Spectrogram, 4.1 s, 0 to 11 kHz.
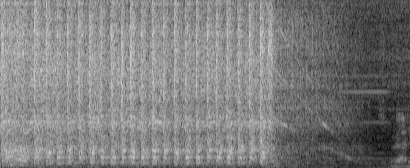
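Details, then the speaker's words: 1968 Chevy C10 with LS engine, probably over 200,000 miles: cranking at about three pulses a second with no firing, checking for spark with a screwdriver arced to the header; no spark, traced to a bad coil ground. "we're gonna crank it over see if we got any spark"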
